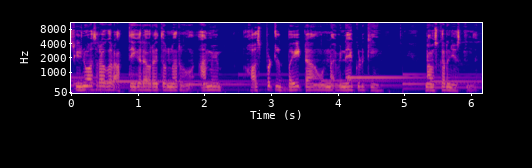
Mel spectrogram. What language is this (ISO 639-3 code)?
tel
